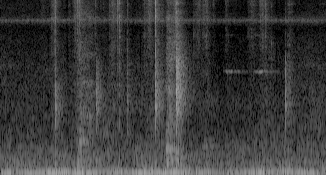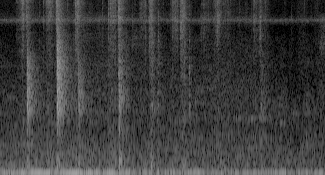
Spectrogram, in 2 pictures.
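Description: Kitchen knife cutting garlic cloves and shallots on a plastic cutting board: irregular sharp taps of the blade meeting the board, the loudest about three and a half and seven and a half seconds in, over a steady low hum.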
